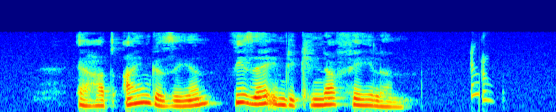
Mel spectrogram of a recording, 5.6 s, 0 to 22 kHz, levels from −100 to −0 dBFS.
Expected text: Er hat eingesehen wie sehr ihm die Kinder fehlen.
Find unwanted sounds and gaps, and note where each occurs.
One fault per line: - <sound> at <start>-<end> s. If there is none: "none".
- chirp at 4.7-5.0 s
